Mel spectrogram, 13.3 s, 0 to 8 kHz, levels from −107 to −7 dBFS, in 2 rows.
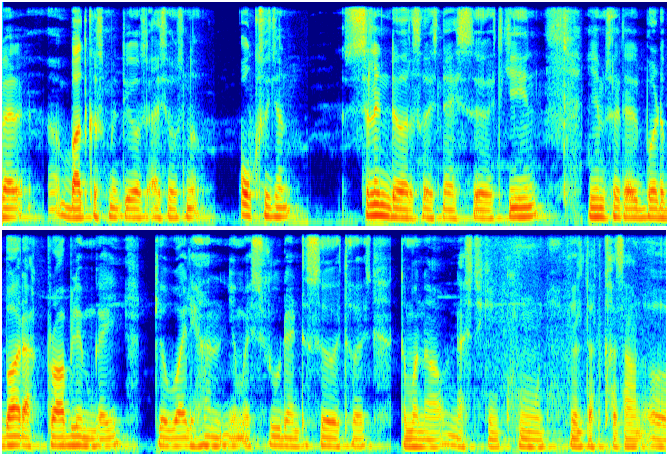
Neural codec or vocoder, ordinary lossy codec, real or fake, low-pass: none; none; real; 7.2 kHz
